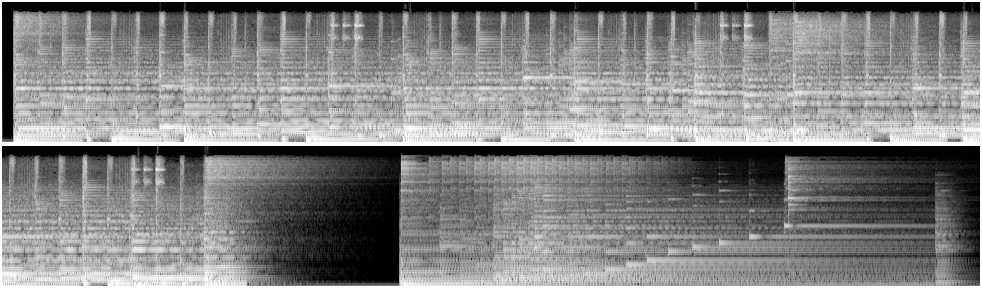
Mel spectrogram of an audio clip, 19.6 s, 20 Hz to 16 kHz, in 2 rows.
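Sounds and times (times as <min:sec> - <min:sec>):
unplugged Latin music ending: 0:00.1 - 0:12.8, 0:13.8 - 0:16.6.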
